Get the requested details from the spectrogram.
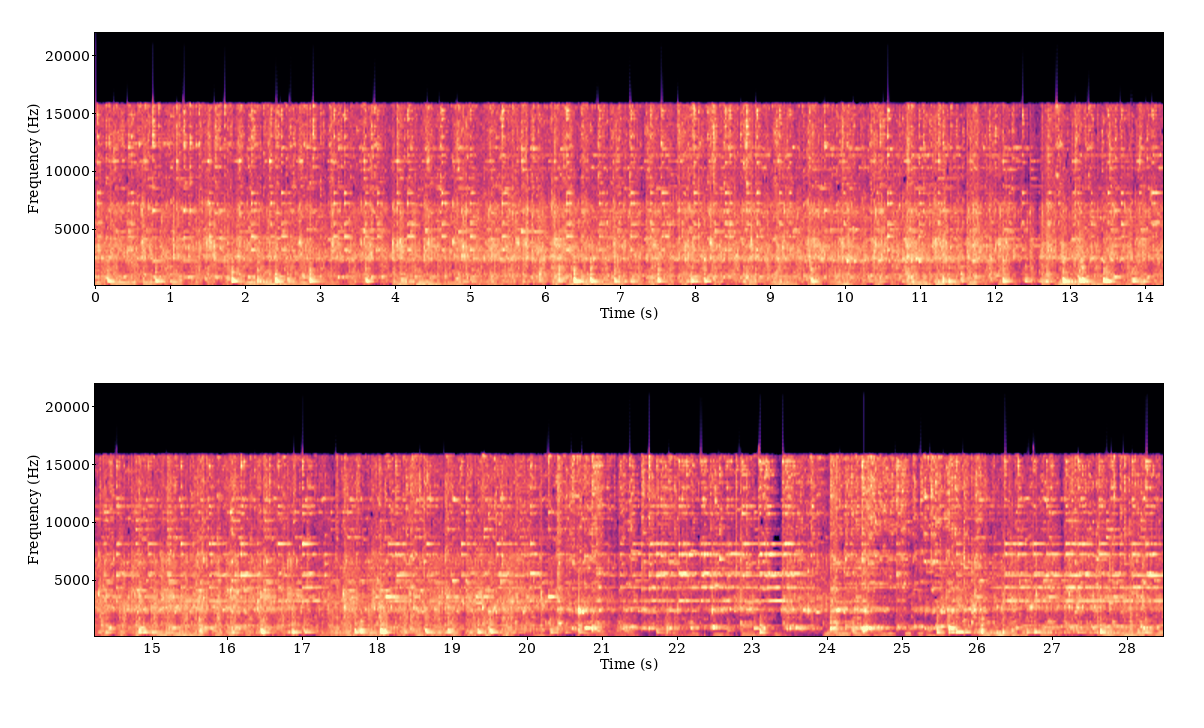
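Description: Bells and jingles on a shaken staff clatter and ring.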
